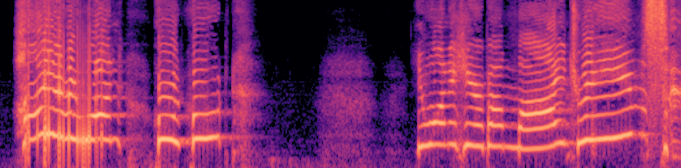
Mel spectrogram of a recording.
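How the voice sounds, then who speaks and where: A put-on character voice in an extremely high pitch talks at a very slow pace. Long, frequent pauses break up the speech. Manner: cheerful, excited.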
